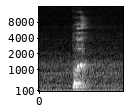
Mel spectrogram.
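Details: Severe, rapid hiccups that began suddenly on waking and lasted almost 20 minutes, recorded near their end: a single abrupt, sharp voiced hiccup against a quiet room.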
